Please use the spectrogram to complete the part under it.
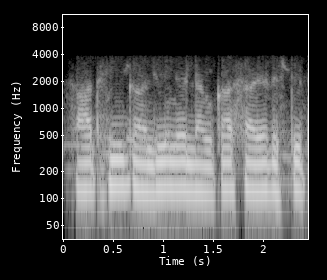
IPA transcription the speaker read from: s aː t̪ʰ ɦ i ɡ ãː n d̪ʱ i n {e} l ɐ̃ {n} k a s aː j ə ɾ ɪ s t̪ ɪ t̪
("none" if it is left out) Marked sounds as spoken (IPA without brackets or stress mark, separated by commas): e, ŋ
